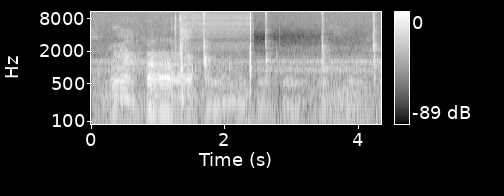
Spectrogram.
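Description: Puppies whimpering and growling in short wavering cries during the first second and a half, then lower growls, with a few sharp clicks, the loudest about two and a half seconds in.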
